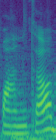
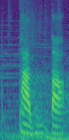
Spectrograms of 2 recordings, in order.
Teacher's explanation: you don't pronounce f you pronounce f as P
